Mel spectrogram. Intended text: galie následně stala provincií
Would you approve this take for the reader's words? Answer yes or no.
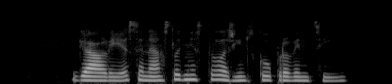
no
